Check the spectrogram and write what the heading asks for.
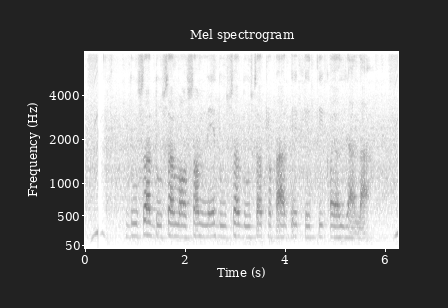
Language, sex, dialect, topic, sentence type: Bhojpuri, female, Western, agriculture, statement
